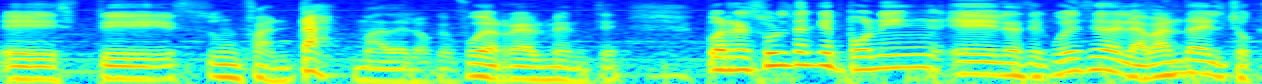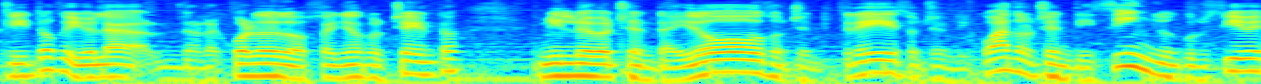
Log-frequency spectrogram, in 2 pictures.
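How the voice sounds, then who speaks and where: Very wide pitch swings from a man at a very slow pace. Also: medium pitch for a man. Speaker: radio host. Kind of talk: casual chat.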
